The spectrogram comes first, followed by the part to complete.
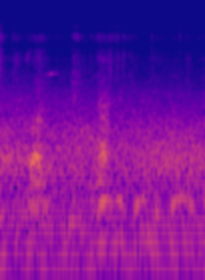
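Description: A dog giving two short yips, about a third of a second and a second in, with faint voices talking in the background.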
